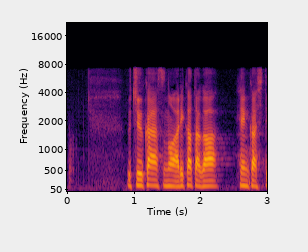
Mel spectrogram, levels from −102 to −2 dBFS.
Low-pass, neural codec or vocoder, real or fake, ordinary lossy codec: 7.2 kHz; none; real; none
